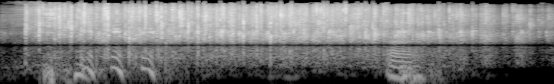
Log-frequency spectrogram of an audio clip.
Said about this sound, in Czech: Tak já moc díky tak já vám ještě jednou zatleskám. Moc děkuji.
